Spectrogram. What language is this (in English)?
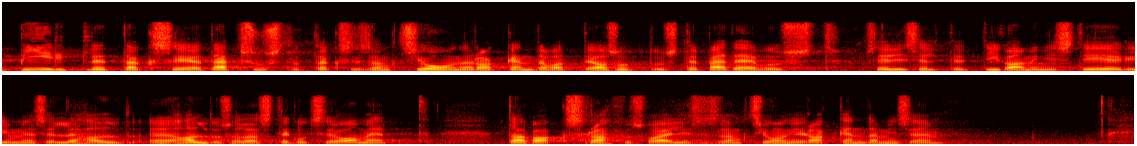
Estonian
